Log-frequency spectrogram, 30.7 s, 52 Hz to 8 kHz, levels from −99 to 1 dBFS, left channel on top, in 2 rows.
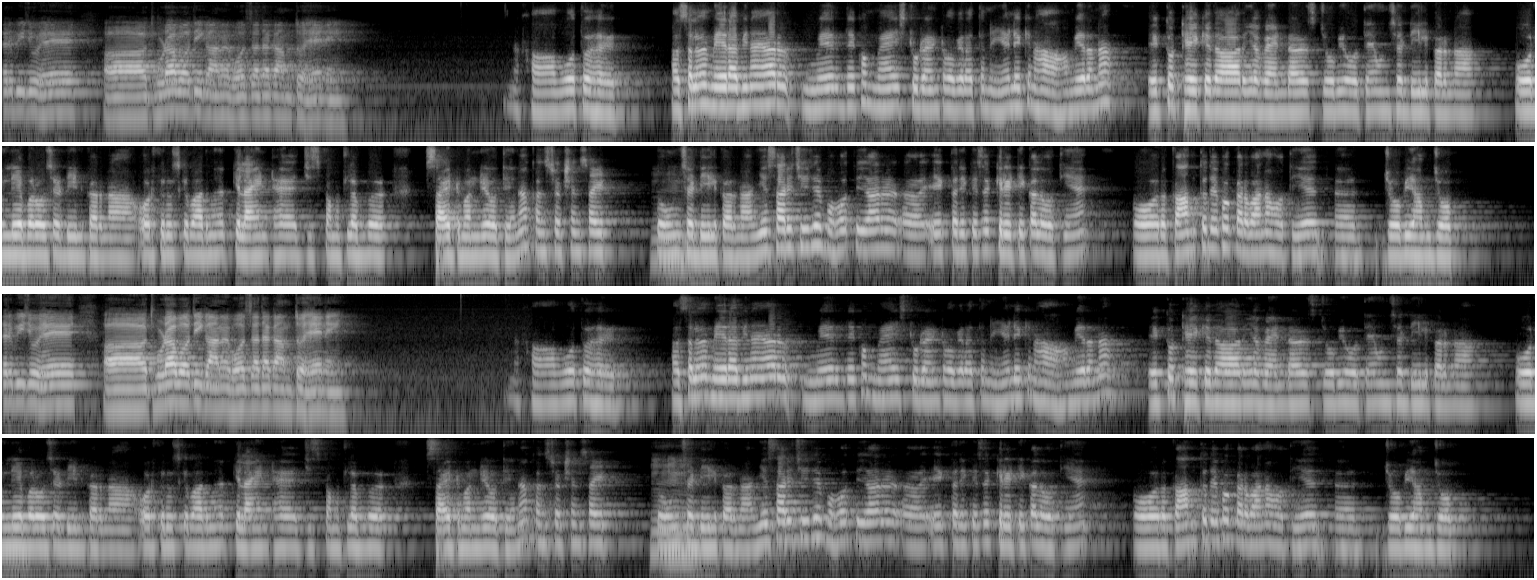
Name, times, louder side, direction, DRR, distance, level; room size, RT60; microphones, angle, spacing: voice 1, 0.0-3.4 21.8-22.2, right 5 dB, 80° right, 0.4 m, -27 dB
voice 2, 5.0-6.2 6.7-11.1 11.5-14.8 15.1-19.2 19.6-21.4 21.9-26.2 26.6-29.8, left 5 dB, 85° left, 0.4 m, -25 dB
16.5 x 11.5 x 3.9 m
head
